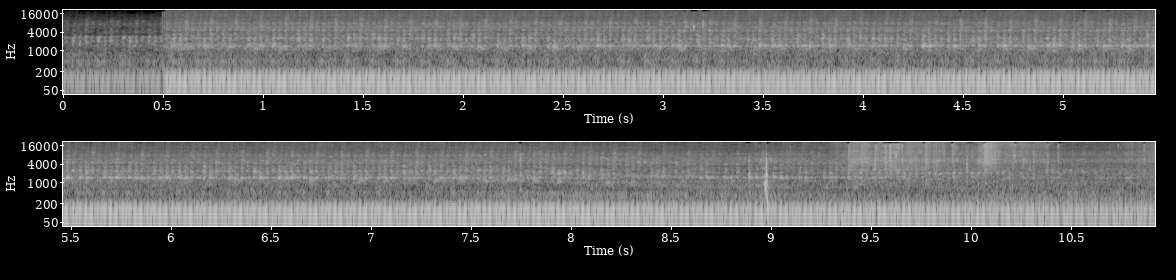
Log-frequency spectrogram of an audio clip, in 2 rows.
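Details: 1962 Chrysler Newport, 361 big-block V8 with TorqueFlite A727, first start after 17 years, on a gravity-feed tank with no radiator: steady, even low rumble with no knocks, misses or smoke. Normal idle.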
